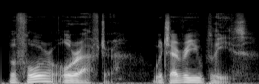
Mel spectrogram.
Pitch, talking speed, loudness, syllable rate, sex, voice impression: 95 Hz, 140 wpm, -15 LUFS, 5.7 syllables/s, male, masculine, adult-like, thick, cool, wild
